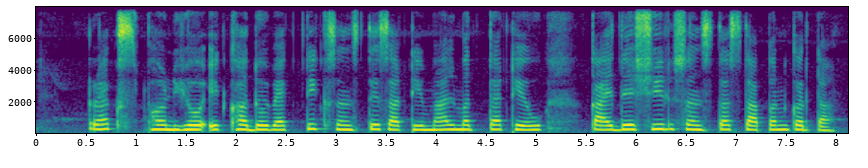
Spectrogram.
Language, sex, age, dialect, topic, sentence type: Marathi, female, 41-45, Southern Konkan, banking, statement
